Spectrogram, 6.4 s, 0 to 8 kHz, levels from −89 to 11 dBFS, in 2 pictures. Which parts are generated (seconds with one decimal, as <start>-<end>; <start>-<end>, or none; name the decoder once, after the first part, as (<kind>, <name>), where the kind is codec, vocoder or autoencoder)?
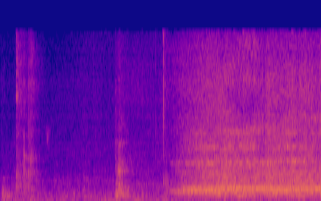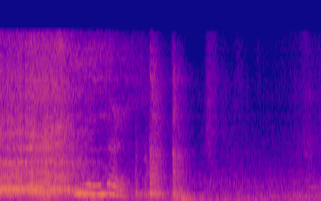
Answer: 0.0-6.4 (codec, DAC)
